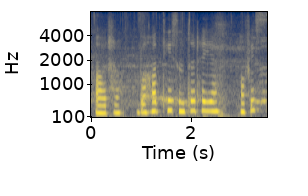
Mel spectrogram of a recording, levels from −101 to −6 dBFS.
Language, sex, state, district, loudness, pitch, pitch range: Hindi, female, Bihar, Patna, -16 LUFS, 255 Hz, 225-270 Hz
